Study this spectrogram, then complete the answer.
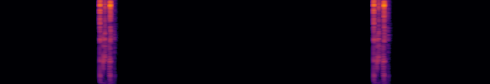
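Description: A mouse button clicks sharply.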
